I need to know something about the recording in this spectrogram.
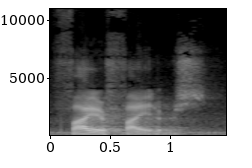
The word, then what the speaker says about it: firefighters: is going to be firefighters gh is actually silent and calm L is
